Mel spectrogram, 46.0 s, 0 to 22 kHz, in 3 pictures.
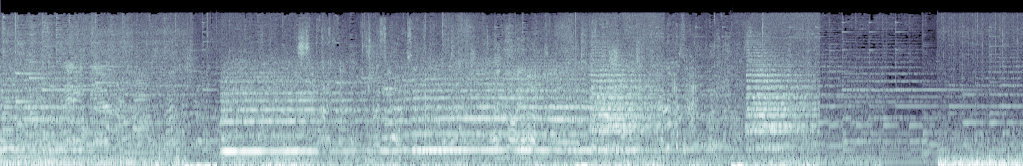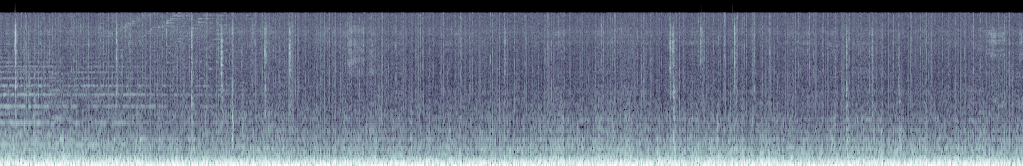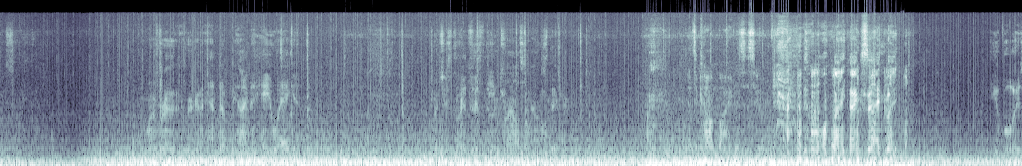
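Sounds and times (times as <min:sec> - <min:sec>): tyres on gravel road: 0:00.0 - 0:12.4, 0:14.1 - 0:46.0
road and engine rumble: 0:00.0 - 0:46.0.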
